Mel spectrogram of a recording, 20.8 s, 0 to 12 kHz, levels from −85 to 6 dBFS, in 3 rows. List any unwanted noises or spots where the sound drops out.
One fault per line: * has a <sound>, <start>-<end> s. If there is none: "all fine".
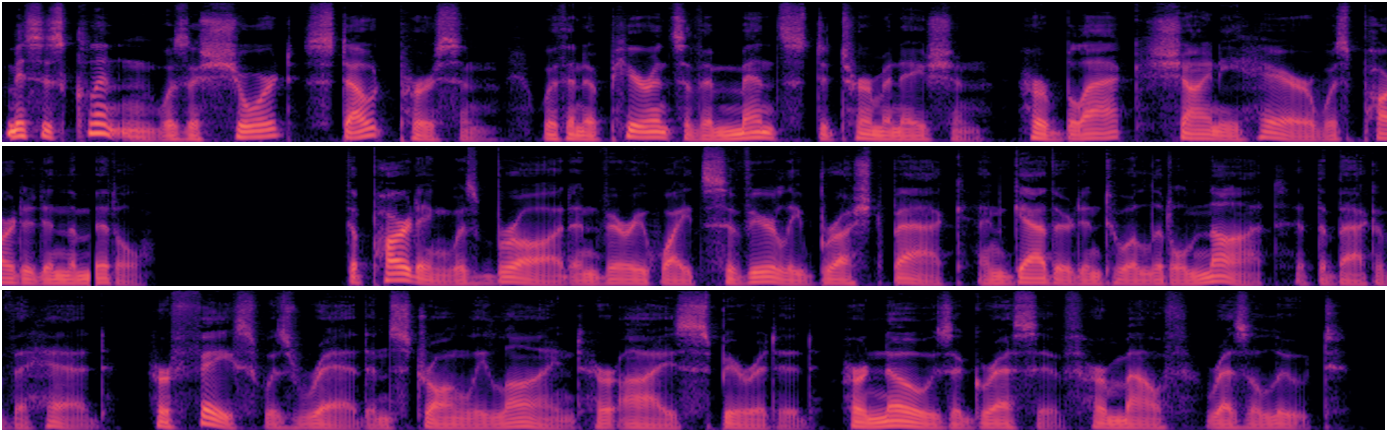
* has a dropout, 7.4-7.4 s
